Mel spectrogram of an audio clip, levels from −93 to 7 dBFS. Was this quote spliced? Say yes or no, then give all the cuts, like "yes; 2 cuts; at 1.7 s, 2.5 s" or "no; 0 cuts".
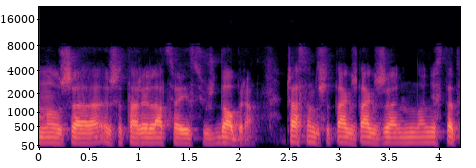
yes; 2 cuts; at 2.8 s, 3.2 s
